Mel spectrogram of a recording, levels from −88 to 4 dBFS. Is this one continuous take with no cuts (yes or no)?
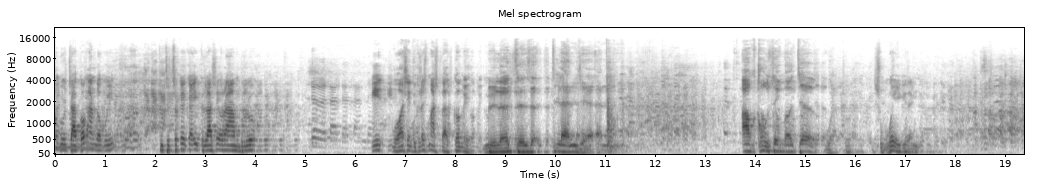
no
